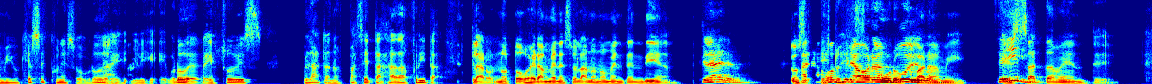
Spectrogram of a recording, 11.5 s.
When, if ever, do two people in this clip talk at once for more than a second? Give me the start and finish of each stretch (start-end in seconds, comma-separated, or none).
8.0-9.3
